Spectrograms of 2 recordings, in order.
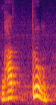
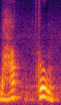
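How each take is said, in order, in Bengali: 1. শব্দটি শ্বাসযুক্ত bh ধ্বনি দিয়ে শুরু হয়। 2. শব্দটি শ্বাসযুক্ত bh ধ্বনি দিয়ে শুরু হয়।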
